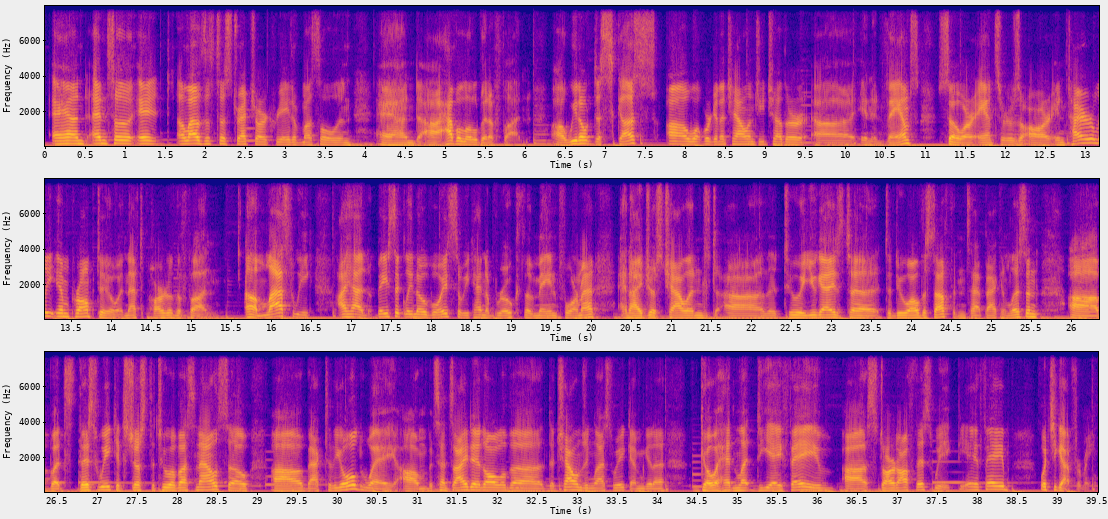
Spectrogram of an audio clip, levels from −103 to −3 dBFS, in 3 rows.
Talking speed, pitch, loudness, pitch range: 205 wpm, 130 Hz, -24 LUFS, 120-150 Hz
